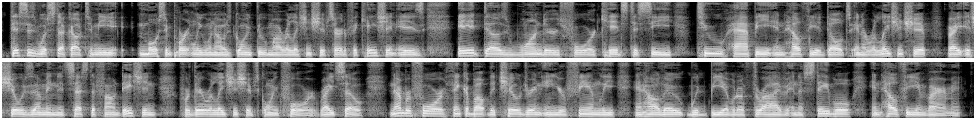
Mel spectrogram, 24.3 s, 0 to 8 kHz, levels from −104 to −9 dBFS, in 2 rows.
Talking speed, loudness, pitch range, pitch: 180 wpm, -19 LUFS, 95-110 Hz, 100 Hz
